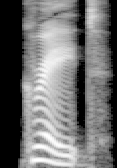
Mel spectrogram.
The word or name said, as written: great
